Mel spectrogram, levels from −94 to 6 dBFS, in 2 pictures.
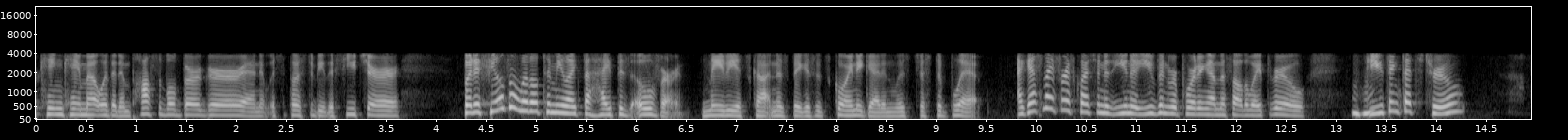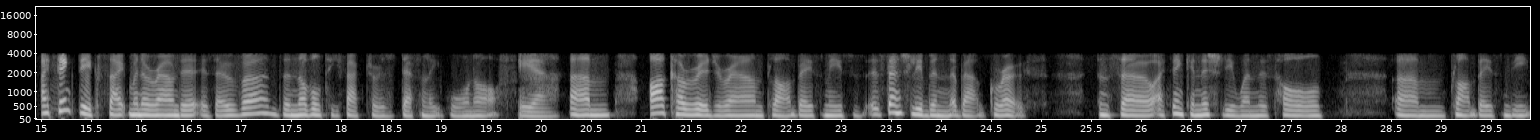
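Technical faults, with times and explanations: No technical faults are present; the speech carries the narrow telephone band of G.711 A-law coding, with nothing above about 3.8 kHz and at most a faint level-following quantisation hiss.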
